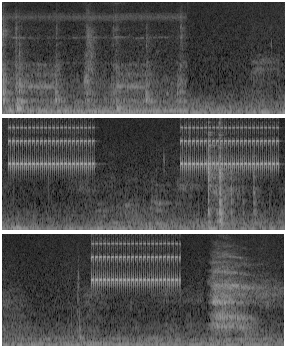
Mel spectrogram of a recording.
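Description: A telephone rings in a house with three even electronic trills, each about a second long and spaced evenly apart. Faint background noise comes before and between the rings.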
